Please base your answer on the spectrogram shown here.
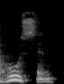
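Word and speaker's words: Rüsen: Segundo a teoria da didática da história, através do pesquisador renomado Jorne Hisen. Em espanhol é comum a pronúncia Husen, que denomina abreviaturas narrativas.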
